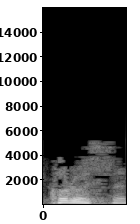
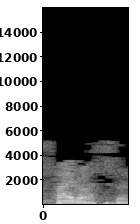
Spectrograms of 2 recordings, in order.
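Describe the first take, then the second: First: The name begins with a K sound. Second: The name begins with an S sound. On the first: This is the original form of the name. The speaker calls it right. "正确的发音是Kurus 啦" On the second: This is the English form of the name. The speaker calls it wrong. "当然这个英语吼，讲Cyrus 啦"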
